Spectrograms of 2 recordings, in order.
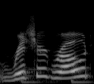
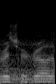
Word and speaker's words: Richard: Yeah, just like the anglicized pronunciation?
